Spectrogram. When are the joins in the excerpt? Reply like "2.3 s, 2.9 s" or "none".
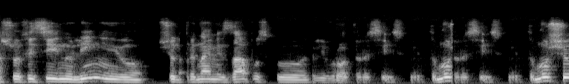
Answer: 1.8 s, 3.1 s, 4.5 s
